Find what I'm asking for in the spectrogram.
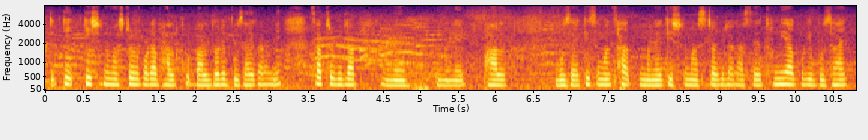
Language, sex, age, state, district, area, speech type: Assamese, female, 30-45, Assam, Goalpara, rural, spontaneous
